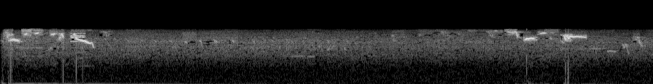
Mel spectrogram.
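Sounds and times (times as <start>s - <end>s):
bird chirping and whistling in Higashiosaka, Japan: 0.0s - 1.1s, 4.9s - 6.5s
quiet hiss: 0.0s - 6.5s.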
